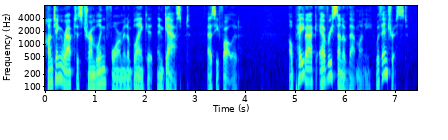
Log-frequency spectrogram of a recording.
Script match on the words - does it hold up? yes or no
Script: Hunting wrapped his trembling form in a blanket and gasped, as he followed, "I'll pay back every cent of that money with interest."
yes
